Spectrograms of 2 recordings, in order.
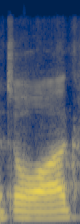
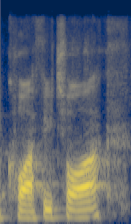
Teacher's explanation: And of course, New York has that awe raising.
